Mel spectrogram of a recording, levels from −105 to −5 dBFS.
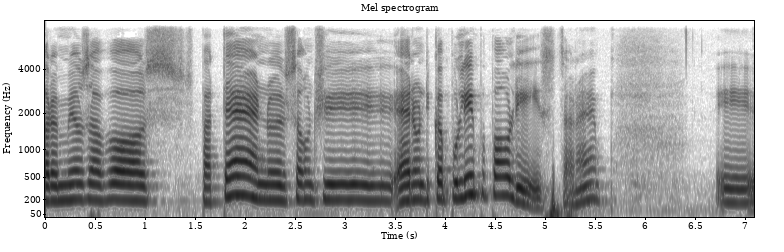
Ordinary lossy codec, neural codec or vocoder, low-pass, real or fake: none; none; 7.2 kHz; real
